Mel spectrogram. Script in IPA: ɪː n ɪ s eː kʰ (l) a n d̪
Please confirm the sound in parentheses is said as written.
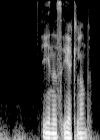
yes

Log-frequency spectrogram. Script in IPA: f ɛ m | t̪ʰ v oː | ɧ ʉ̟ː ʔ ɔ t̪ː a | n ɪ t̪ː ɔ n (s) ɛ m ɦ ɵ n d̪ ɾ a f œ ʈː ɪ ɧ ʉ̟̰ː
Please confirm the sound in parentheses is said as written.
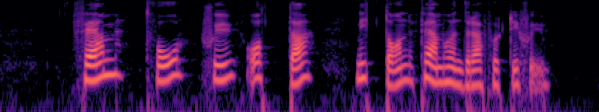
no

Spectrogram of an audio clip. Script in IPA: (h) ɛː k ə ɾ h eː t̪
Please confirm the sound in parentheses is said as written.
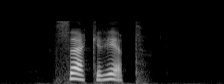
no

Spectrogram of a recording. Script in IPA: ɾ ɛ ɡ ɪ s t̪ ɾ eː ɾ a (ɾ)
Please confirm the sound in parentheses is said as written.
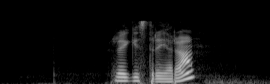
no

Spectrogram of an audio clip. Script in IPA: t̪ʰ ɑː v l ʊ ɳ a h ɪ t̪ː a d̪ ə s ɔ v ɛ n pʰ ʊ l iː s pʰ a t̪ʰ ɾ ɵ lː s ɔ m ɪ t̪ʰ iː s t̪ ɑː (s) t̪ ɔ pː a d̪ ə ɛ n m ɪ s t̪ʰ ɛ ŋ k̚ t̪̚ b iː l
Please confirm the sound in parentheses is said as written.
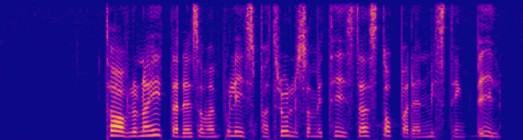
yes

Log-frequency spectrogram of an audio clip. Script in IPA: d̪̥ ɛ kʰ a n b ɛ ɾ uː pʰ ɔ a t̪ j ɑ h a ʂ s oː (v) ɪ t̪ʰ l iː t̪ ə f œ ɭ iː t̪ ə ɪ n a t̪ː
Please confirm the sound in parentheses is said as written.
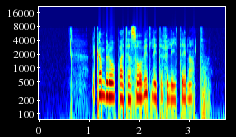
yes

